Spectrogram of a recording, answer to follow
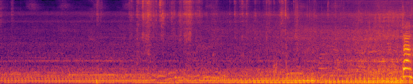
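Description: Small dog growling in play while mouthing at a hand, a low, steady growl that grows louder.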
